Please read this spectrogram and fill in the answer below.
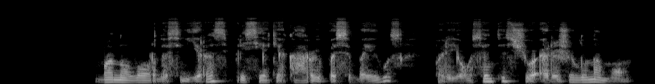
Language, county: Lithuanian, Vilnius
